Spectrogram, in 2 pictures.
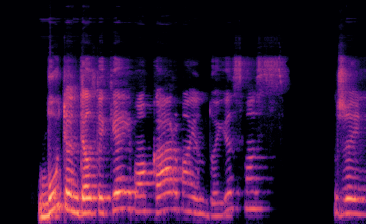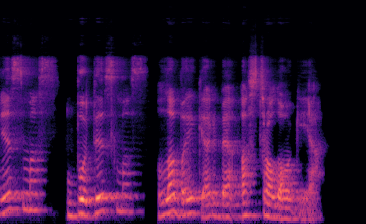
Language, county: Lithuanian, Alytus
